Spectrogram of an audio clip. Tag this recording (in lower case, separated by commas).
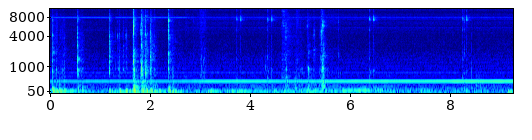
computer keyboard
